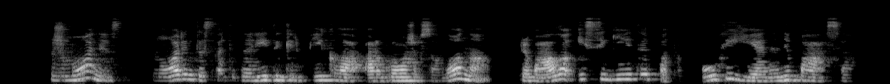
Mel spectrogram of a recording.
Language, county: Lithuanian, Šiauliai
